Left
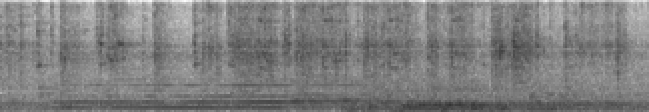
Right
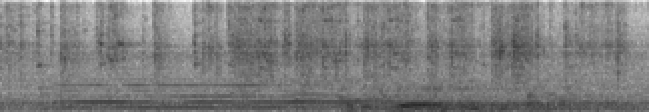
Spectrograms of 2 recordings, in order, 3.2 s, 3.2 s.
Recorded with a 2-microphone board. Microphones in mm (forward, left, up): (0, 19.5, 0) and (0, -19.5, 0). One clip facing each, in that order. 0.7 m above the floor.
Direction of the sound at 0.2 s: 15° right (ahead or behind).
